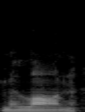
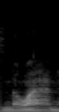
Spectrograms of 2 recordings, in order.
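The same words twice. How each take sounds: First: It is said closer to the local way. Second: It is said in a plain English way. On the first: The speaker calls it right. "which it probably should be" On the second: The speaker calls it wrong. "they don't bother putting any accent on it"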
